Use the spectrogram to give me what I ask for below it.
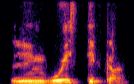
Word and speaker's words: lingüística: Sin embargo, la U sí se pronuncia si lleva diéresis. Por ejemplo, desagüe, pingüino, lingüística.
